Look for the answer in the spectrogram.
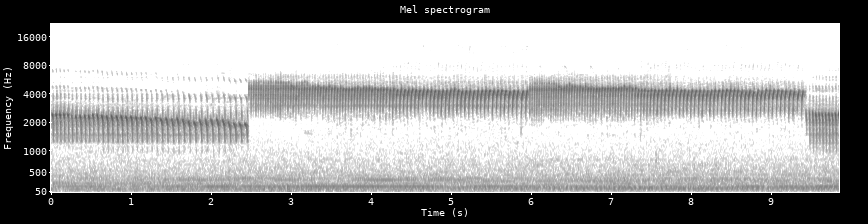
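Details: Canary song built from sustained rapid trills: a mid-pitched rolling tour, then a sudden jump to a higher, brighter trill held for about seven seconds, ending with a drop back down.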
